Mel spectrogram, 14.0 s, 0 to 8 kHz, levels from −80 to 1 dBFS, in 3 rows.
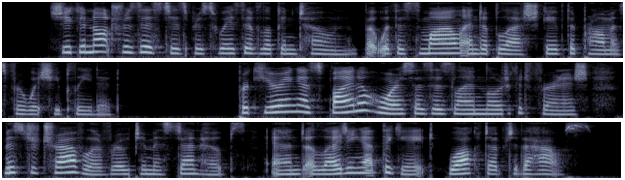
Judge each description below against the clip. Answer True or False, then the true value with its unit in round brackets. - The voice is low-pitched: False (235 Hz)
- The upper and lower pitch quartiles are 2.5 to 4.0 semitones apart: False (4.4 semitones)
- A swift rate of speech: True (210 wpm)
